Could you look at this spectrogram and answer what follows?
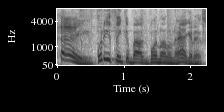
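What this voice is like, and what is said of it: Impersonating a movement disorder specialist. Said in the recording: “my impersonation of an MDS”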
